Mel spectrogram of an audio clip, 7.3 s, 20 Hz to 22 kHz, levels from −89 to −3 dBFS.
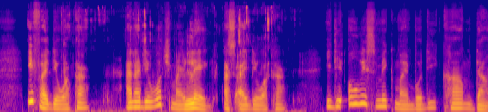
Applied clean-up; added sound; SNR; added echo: neural mask model Resemble Enhance denoiser.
